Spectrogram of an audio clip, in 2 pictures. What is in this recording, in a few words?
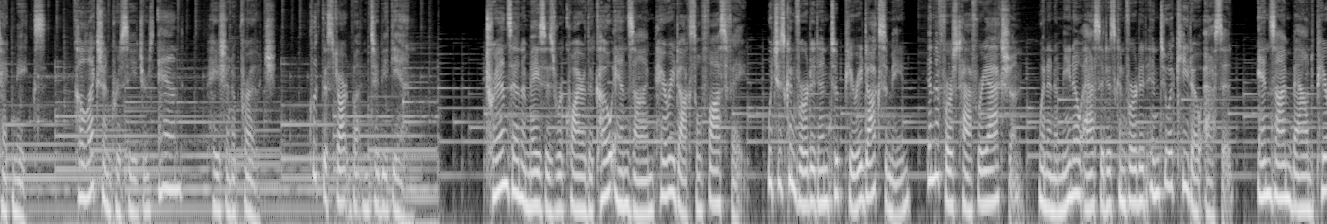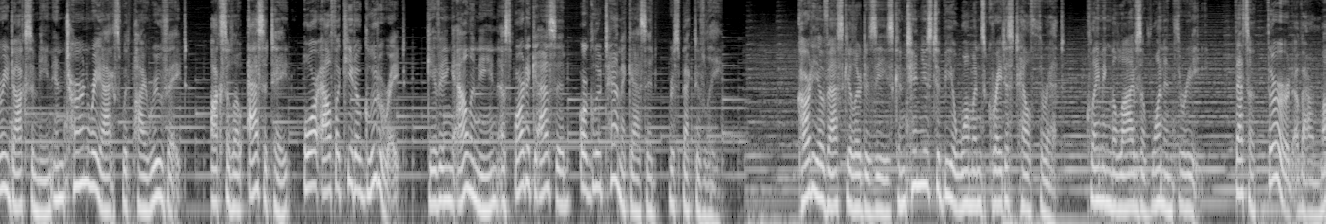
Voice Over Medical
